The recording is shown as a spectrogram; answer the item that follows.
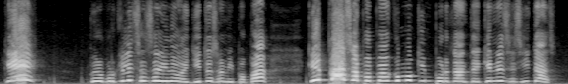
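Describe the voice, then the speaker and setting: A performer voicing Bebe Timo, an excitable, dramatic baby boy with squeaky, shrieking outbursts, in a Minecraft role-play. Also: brisk, heavily acted. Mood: excited. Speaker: host.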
